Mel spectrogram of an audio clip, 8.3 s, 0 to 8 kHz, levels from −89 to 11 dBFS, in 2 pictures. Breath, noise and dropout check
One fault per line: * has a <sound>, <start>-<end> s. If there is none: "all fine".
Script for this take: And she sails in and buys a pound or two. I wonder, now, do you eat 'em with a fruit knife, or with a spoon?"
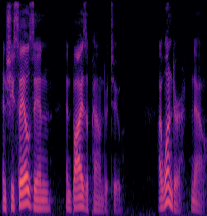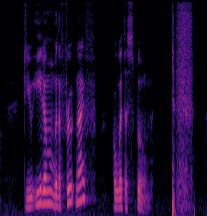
* has a breath, 7.6-8.1 s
